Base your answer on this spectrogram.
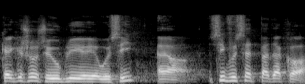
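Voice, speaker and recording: A man speaks with a fairly high pitch and a dark, mellow tone. His intonation is lively. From outside France. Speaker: farmer and trainer. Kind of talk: lecture. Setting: stage with audience. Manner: halting. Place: meeting room.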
